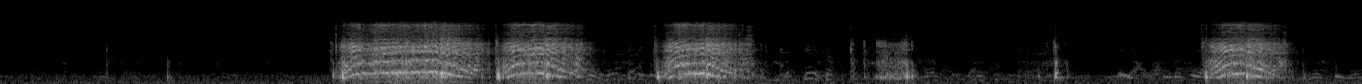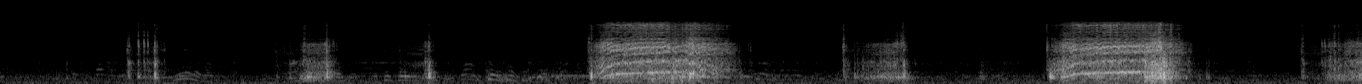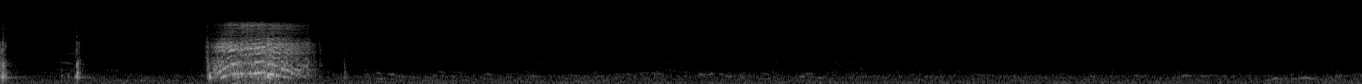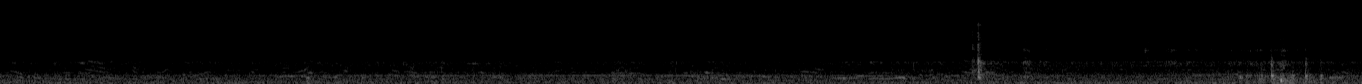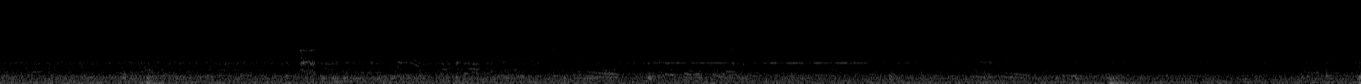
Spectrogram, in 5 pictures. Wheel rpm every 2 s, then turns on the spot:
0, 50, 50, 30, 0, 10, 0, 0, 0, 60, 10, 40, 40, 0, 30, 0, 0, 0, 0, 0, 0, 0, 0, 0, 0, 0, 0, 0, 0, 0, 0, 0, 0, 0.
none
